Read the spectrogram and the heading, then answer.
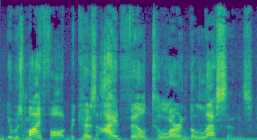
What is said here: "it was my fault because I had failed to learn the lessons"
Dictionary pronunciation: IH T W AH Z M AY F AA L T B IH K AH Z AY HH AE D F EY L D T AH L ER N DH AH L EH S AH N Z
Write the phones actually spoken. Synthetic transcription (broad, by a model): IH T W AH Z M AY F AA L T B IH K AH Z AY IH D F EY L D T AH L ER N DH AH L EH S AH N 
